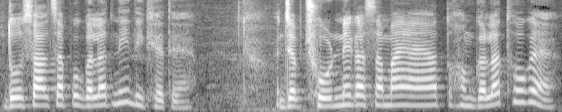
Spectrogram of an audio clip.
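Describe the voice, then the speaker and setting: High-voiced Bihari woman, indignant and challenging. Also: normal speed, a little mellow. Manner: indignant, challenging, rhetorical questions. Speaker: interview guest, actress. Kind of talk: conversational interview testimony.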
